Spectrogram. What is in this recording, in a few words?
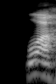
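"buah", Malay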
